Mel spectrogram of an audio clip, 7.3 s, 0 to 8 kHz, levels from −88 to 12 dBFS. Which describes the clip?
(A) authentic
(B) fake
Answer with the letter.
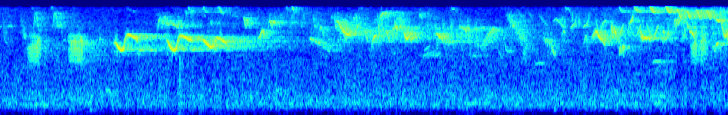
A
